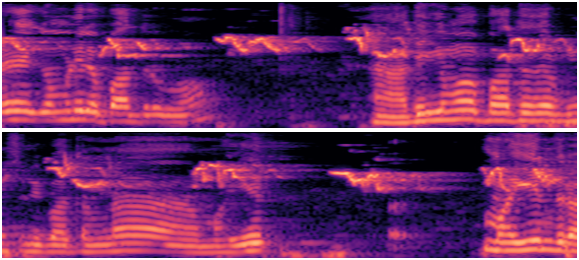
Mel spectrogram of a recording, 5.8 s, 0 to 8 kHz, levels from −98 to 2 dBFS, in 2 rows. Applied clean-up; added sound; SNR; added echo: classical method WPE with log-MMSE.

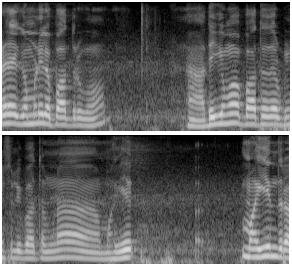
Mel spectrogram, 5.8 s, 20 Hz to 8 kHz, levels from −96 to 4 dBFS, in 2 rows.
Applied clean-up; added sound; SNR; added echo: none; none; none; none.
